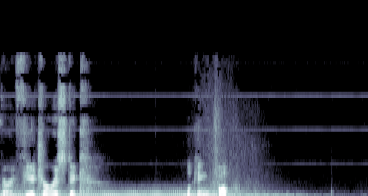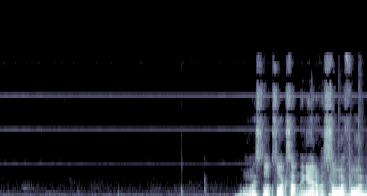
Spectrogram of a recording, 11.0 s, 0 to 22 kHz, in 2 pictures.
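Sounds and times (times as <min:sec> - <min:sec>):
faint high whines: 0:00.0 - 0:09.5.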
